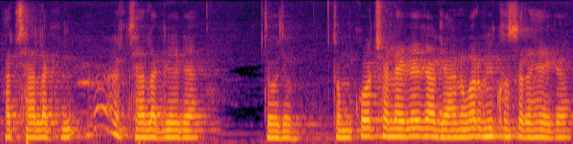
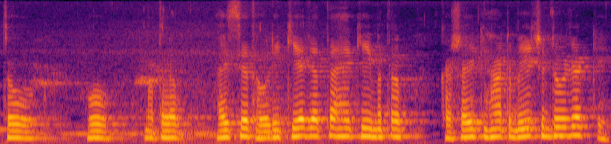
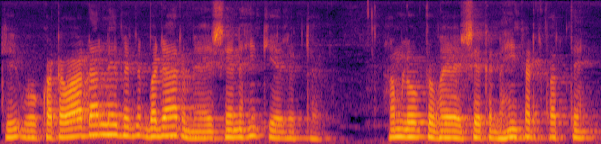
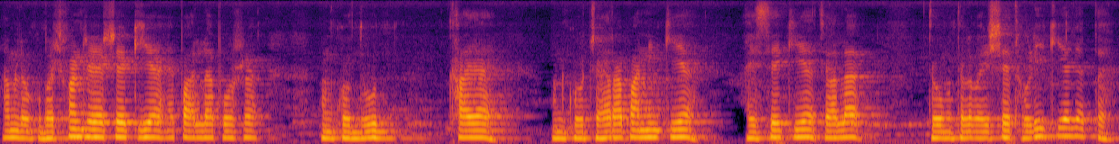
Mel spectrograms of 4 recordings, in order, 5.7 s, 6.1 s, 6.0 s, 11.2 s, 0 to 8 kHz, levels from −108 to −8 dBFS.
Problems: none marked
